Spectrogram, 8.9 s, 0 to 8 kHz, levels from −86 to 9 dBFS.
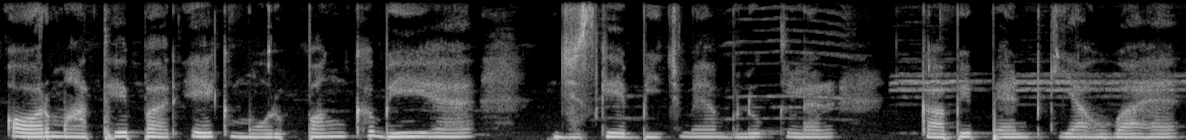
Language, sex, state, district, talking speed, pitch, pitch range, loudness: Hindi, female, Jharkhand, Deoghar, 130 wpm, 205 Hz, 195-215 Hz, -18 LUFS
